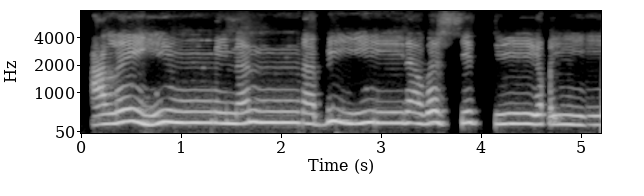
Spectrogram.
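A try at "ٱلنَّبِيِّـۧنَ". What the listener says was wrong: Ini fokusnya berubah ke wasiddiqin, akhirnya nabiyyi, ya-nya kurang tekan. setiap ya tasydid itu wajib kita tekan. Nah, ini tadi yang agak kelewat.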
